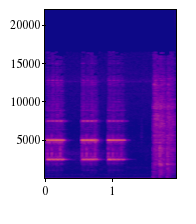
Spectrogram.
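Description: A phone alarm goes off with three evenly spaced, bright electronic beeps, fairly loud, before a short burst of noisy sound cuts in at the end.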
